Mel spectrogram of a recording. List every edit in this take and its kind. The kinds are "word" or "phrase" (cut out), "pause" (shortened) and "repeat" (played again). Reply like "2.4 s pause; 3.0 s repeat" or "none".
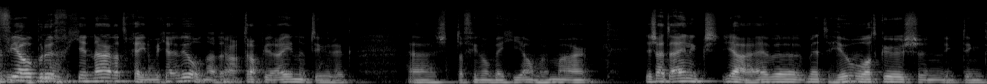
none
